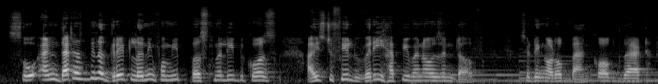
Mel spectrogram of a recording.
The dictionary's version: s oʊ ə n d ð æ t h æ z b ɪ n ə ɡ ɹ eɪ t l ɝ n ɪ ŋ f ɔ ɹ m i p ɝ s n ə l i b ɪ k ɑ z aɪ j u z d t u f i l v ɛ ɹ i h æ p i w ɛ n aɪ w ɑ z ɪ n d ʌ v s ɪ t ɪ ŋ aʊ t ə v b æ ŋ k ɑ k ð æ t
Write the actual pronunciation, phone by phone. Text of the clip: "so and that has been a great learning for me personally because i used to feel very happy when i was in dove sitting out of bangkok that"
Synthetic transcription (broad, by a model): s oʊ ə n d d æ t h æ z b ɪ n ə ɡ ɹ eɪ t l ɝ n ɪ ŋ f ɔ ɹ m i p ɝ s n ə l i b ɪ k ɑ z aɪ j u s t u f i l v ɛ ɹ i h æ p i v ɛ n aɪ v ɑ z ɪ n d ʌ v s ɪ t ɪ ŋ aʊ t ə v b æ ŋ k ɑ k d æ t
